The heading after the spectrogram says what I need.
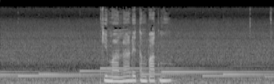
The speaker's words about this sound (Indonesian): Malam ini hujan turun dengan derasnya.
